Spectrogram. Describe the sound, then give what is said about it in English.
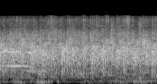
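Applause fills a living room: dense, steady clapping from a small group, fairly loud and unbroken for the whole short stretch. “The applause rarely happens in my living room, so this is so weird.”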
